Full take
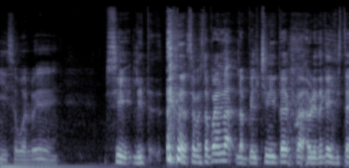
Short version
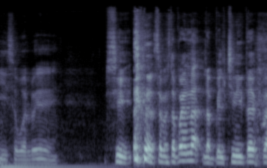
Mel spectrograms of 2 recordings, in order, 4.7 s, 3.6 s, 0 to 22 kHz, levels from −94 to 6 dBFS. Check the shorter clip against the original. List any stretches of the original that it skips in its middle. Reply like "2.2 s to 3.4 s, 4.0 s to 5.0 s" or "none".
1.7 s to 2.2 s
